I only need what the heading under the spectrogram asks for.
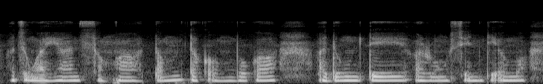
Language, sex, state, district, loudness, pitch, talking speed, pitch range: Mizo, female, Mizoram, Aizawl, -18 LUFS, 180 Hz, 210 wpm, 175-185 Hz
